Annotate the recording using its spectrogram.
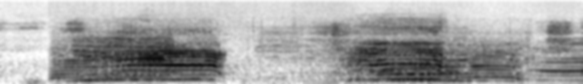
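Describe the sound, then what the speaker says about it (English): Large cows near a hillside footpath give two long, deep moos close by, each lasting a couple of seconds, with a quiet gap between them and a third call starting at the end. "there are some very big cows actually up on the main footpath there"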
